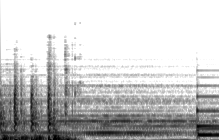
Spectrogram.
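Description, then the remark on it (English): Four firm knocks on the door of a home in quick succession, loud, followed by a lingering low hum and a single soft thud near the end. “There was a knock on the door”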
